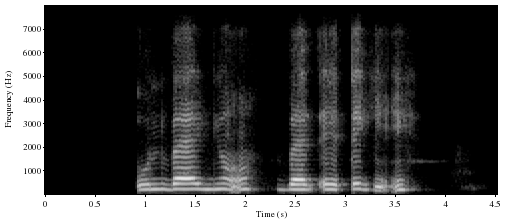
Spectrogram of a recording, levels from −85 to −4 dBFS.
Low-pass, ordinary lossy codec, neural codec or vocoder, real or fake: 7.2 kHz; Opus, 24 kbps; codec, 16 kHz in and 24 kHz out, 1 kbps, XY-Tokenizer; fake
